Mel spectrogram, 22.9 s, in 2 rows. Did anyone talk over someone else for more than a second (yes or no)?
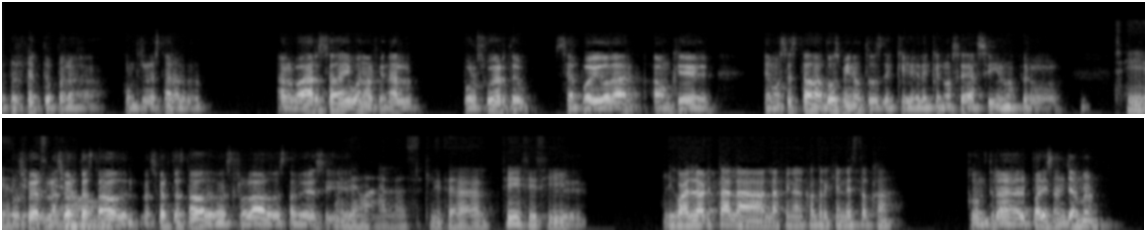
yes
